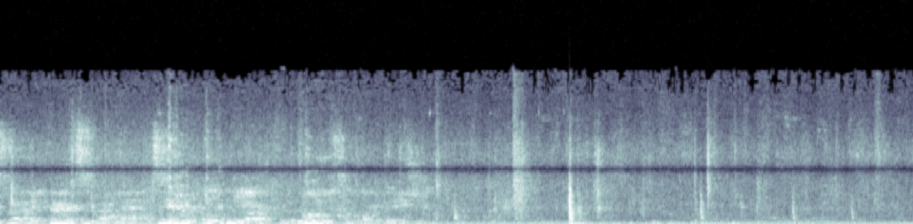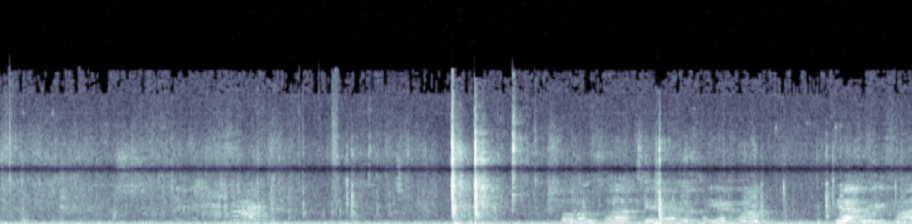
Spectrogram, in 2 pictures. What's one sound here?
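A crowd murmurs softly.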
